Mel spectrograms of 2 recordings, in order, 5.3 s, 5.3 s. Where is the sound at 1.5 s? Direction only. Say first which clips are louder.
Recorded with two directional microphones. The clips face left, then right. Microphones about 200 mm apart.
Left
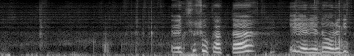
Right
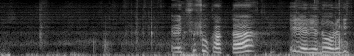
Left 7 dB; 50° left (ahead or behind).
